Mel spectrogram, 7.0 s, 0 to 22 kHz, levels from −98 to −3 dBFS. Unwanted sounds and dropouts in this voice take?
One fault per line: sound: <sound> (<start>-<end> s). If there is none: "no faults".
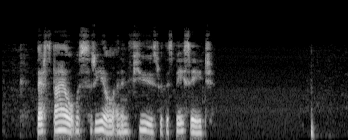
no faults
